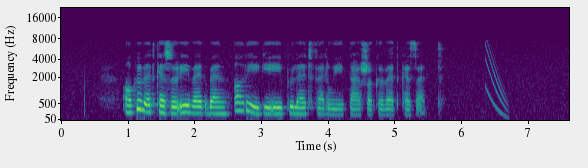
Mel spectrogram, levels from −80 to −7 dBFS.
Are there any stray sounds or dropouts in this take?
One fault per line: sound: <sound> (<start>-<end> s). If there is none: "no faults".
sound: chirp (6.4-6.8 s)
